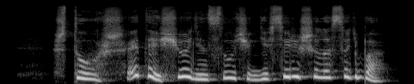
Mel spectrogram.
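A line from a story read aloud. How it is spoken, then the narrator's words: Laughing. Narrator (Russian): засмеялась Эйн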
